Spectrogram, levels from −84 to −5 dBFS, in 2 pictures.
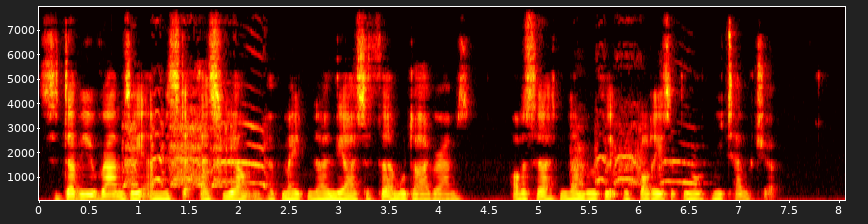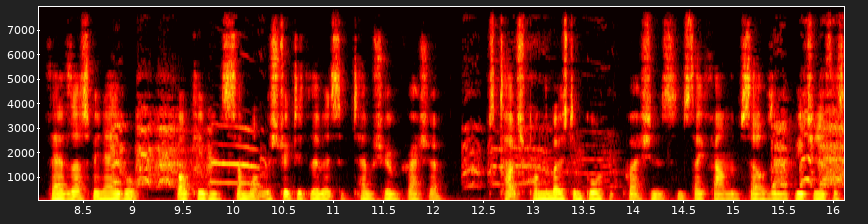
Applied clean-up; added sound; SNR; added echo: none; Chicken, rooster; 11 dB; none.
